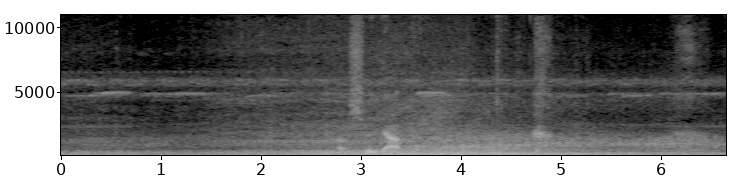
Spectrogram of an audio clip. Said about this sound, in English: I'm out here recording. I'm about to get hit by a car. It's not funny.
